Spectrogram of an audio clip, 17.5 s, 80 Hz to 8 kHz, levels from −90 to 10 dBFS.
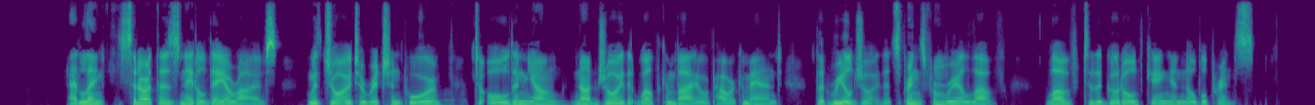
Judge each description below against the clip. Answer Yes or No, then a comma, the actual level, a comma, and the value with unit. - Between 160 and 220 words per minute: No, average, 145 wpm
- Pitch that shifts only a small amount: Yes, narrow, 1.9 semitones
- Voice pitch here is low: Yes, low, 105 Hz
